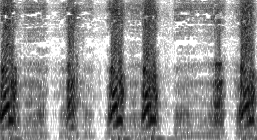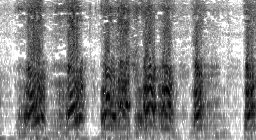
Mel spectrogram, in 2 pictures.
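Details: Kangals picking fights with each other at dawn after being fed rabbit overnight: a steady run of gruff, snarling barks roughly twice a second, broken by short gaps and throaty growls.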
